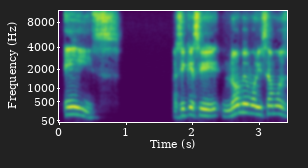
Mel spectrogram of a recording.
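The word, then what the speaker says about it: εἰς: El número 1 en griego masculino es heis. ¿Por qué esto es importante? Porque hay una preposición que se pronuncia eis.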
